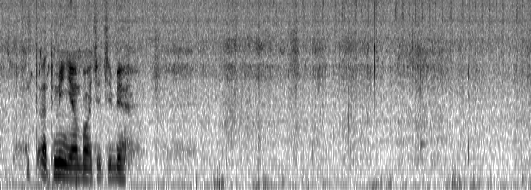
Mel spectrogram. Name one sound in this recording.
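Plastic flowers rustle as a hand arranges them.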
